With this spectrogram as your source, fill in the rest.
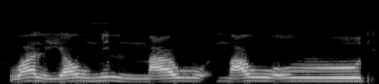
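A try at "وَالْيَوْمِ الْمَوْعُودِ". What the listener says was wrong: جی دال کا کلکلا نہیں ہوا آپ کا، باقی صحیح پڑھا آپ نے.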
